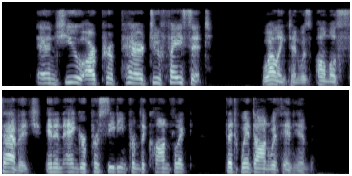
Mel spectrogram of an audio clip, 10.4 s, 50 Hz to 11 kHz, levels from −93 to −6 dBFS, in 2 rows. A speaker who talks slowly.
Yes: slow, 130 wpm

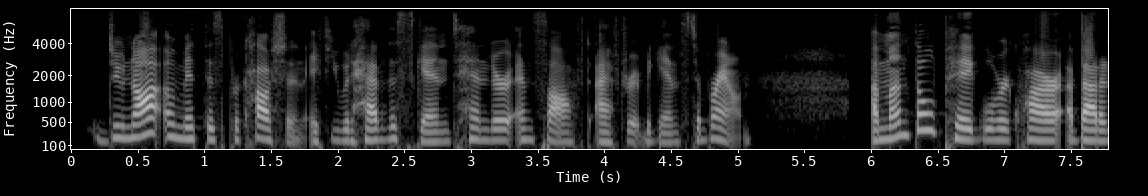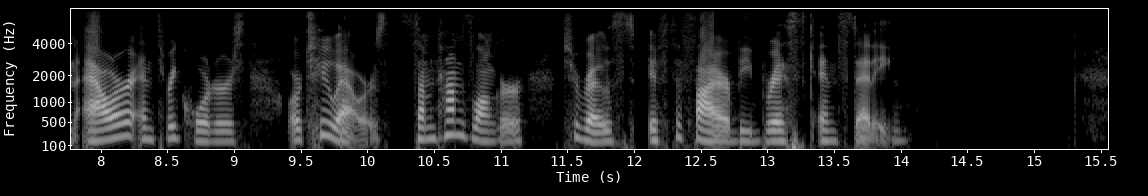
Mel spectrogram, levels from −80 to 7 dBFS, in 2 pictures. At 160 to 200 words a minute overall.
Yes: average, 165 wpm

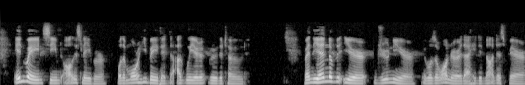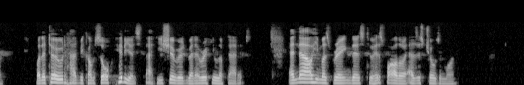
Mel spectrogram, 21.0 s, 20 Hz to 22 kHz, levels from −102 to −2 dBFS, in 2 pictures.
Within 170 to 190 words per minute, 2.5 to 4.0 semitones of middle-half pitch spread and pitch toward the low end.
Yes: average, 175 wpm; average, 3.6 semitones; low, 130 Hz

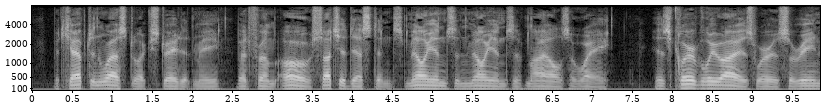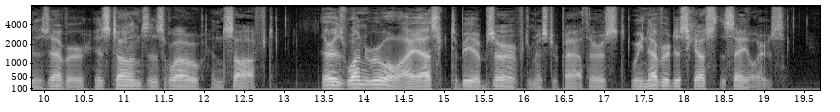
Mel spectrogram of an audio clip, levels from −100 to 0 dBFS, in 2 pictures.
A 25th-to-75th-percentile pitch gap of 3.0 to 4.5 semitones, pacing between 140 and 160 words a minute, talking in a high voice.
No: average, 3.6 semitones; average, 150 wpm; very low, 95 Hz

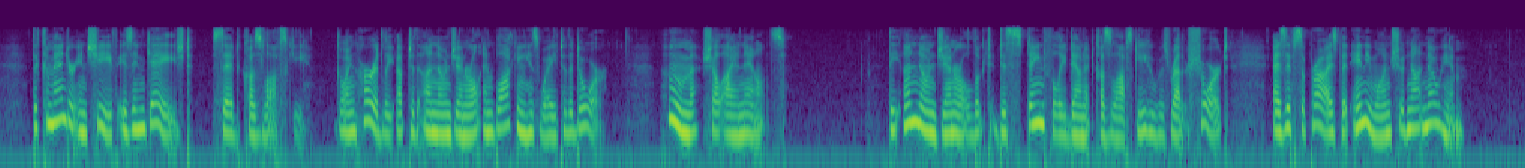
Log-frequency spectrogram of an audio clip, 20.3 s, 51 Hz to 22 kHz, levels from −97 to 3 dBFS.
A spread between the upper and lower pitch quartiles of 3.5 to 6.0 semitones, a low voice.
No: average, 3.9 semitones; high, 190 Hz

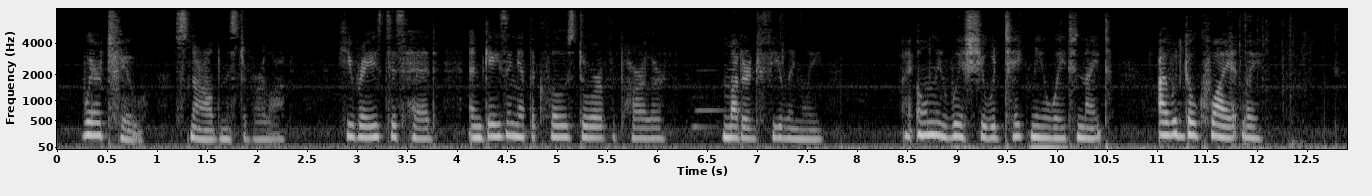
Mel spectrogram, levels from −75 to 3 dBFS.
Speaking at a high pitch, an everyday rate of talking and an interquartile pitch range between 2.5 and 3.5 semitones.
Yes: high, 195 Hz; average, 160 wpm; average, 2.8 semitones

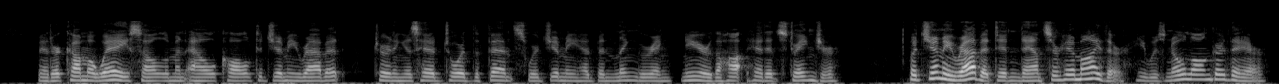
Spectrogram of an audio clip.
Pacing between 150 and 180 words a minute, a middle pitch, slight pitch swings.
Yes: average, 175 wpm; medium, 175 Hz; narrow, 2.3 semitones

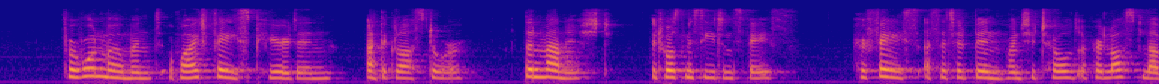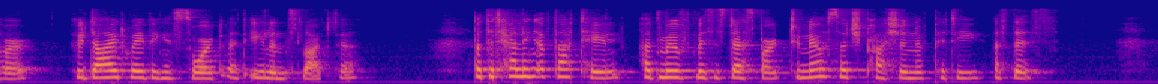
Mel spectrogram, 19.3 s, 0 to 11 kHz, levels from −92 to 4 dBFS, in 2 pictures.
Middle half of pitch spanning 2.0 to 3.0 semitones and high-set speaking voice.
Yes: narrow, 2.6 semitones; very high, 255 Hz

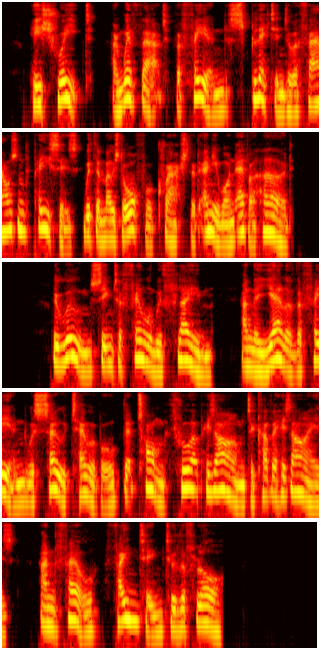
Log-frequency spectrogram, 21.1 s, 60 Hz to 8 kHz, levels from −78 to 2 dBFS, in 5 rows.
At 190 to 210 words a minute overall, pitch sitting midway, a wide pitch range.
No: average, 150 wpm; medium, 145 Hz; wide, 6.6 semitones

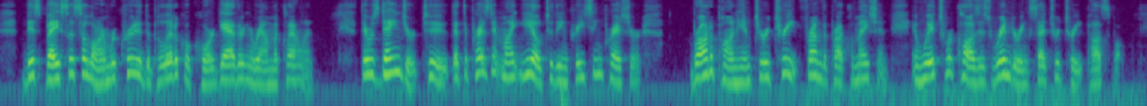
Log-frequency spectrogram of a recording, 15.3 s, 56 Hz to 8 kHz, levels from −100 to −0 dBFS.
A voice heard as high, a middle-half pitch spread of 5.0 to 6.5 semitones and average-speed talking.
Yes: high, 205 Hz; wide, 5.5 semitones; average, 160 wpm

